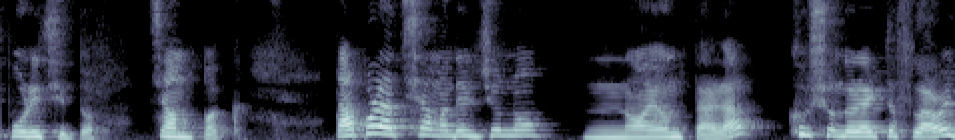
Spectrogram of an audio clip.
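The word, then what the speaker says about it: Zinnia: এখানে আমাদের জন্য জিনিয়া এই জিনিয়া কেও ইংরেজিতে জিনিয়ায় ডাকা হয় জ্যাট দিয়ে শুরু হয় এজন্য প্রোনাউন্সিয়েশনটা আমরা জিনিয়া এভাবে করে থাকি বাংলায় জিনিয়া তো লিখে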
